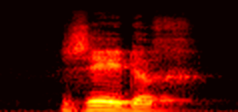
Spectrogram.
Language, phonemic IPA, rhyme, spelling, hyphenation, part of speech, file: Dutch, /ˈzeː.dəx/, -eːdəx, zedig, ze‧dig, adjective, Nl-zedig.ogg
- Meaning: chaste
